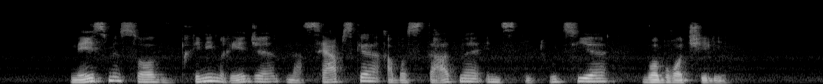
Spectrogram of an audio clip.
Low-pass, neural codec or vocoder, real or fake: 7.2 kHz; none; real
